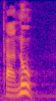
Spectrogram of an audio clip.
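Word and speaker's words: Kanú: But well, written in a Spanish way, K-A-N-U with an accent on the U. – Yeah, with a little... – Exactly. Yeah. So you pronounce Kanu. – Kanu. – Kanu. – Yeah. It almost sounds like Cuernu.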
